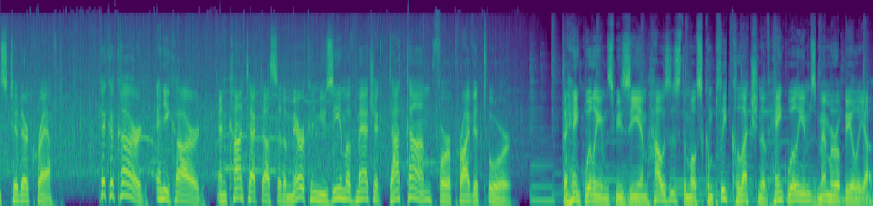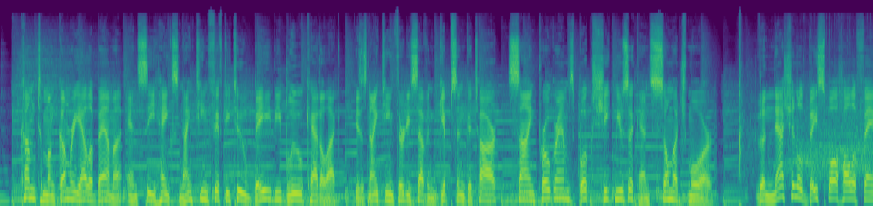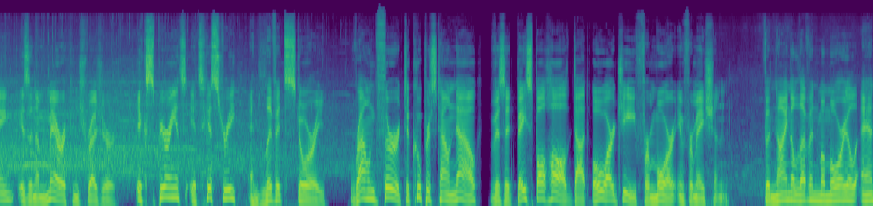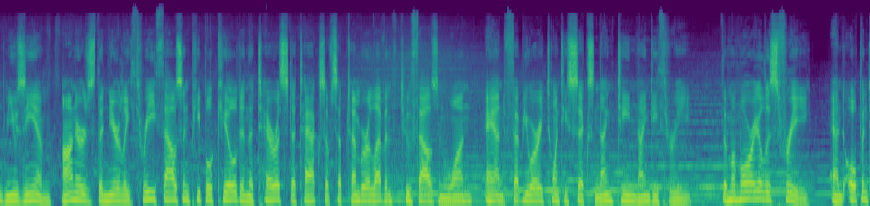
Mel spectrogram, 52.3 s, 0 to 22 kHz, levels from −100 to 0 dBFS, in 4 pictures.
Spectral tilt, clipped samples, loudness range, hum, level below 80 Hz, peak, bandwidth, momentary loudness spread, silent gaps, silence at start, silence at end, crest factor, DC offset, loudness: -5 dB/octave; under 0.1%; 2 LU; none; -42 dBFS; -2 dBFS; 16 kHz; 5 LU; 33.41-33.52 s; 0 s; 0 s; 16 dB; under 0.1%; -18 LUFS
